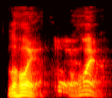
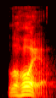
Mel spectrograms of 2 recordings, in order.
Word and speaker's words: La Jolla: La Jolla. La Jolla.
